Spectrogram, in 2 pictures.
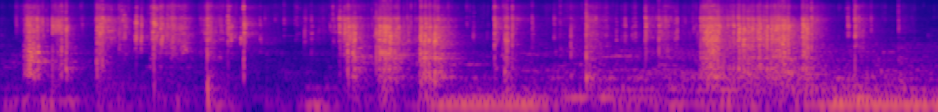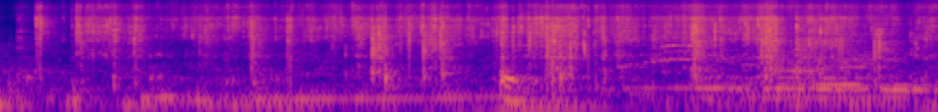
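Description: Plastic parcel wrapping, black bubble wrap and a shiny plastic bag, crinkling and crackling in irregular bursts as it is pulled open by hand.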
